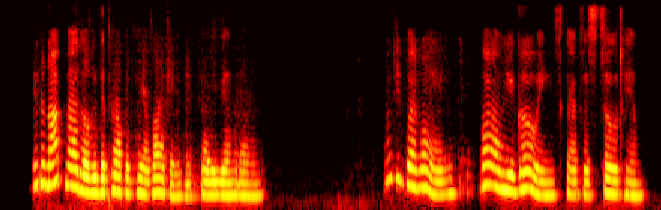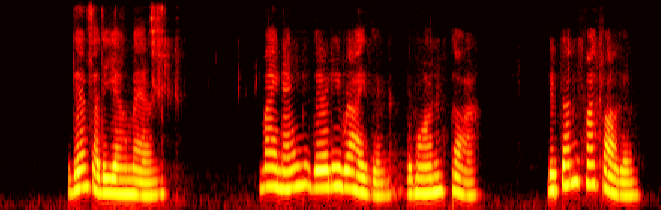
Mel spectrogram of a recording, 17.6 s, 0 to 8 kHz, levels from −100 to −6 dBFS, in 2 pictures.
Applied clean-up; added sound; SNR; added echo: neural mask model DeepFilterNet 3.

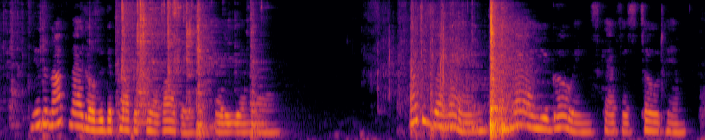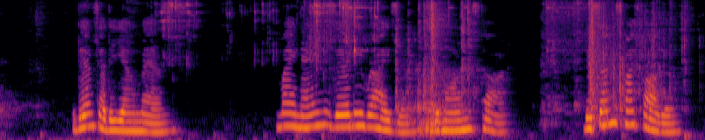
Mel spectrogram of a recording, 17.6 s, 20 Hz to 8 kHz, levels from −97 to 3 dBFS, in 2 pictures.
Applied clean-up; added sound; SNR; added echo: classical method WPE with log-MMSE.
